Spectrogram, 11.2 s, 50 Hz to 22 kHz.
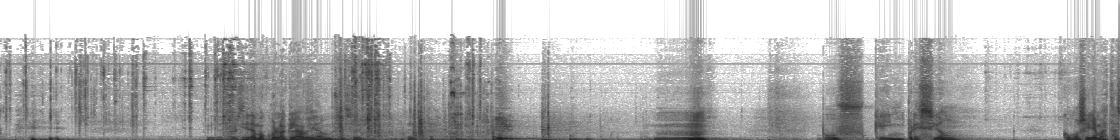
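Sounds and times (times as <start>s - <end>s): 
bunch of keys jangling: 0.0s - 5.1s, 9.8s - 10.8s
speech: 0.3s - 0.6s, 2.4s - 5.3s, 8.4s - 9.7s, 10.6s - 11.1s.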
